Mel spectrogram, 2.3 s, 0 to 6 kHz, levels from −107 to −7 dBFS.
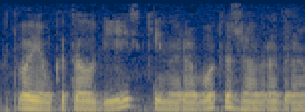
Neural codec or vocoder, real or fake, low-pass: none; real; 5.4 kHz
